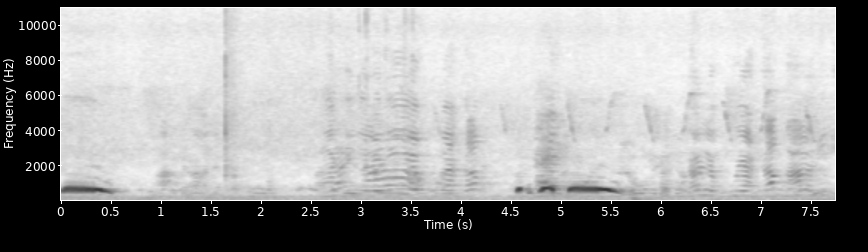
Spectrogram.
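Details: Young spotted dove that has only recently learned to call, giving low hooting coos: one phrase at the start, then at about five seconds two short notes and a long falling coo. Other birds twitter faintly in between.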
